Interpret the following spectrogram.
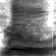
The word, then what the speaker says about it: Vu: Because I was a little late on that, but the View boy, Vu. I think I say it's pronounced Vu.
